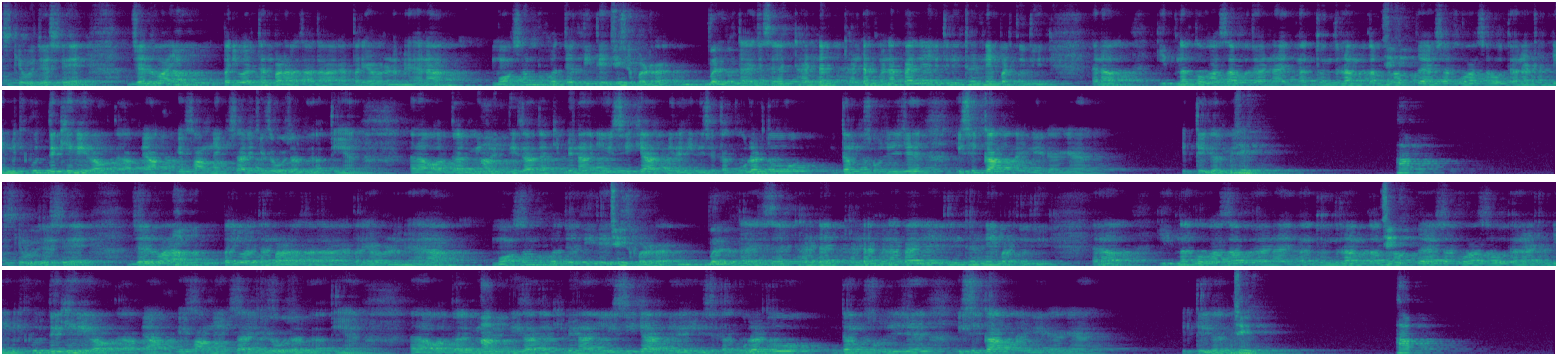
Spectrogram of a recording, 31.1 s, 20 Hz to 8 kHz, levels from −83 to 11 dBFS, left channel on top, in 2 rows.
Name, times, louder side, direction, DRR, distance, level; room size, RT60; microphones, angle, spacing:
voice 1, 0.0-4.4 4.9-23.5 23.8-26.4 27.5-28.1, left 1 dB, 50° left, 2 dB, 6.1 m, -27 dB
voice 2, 20.3-20.6 27.8-28.1 29.5-29.6, right 2 dB, 55° right, 6 dB, 2.4 m, -25 dB
27.5 x 13.5 x 9.9 m, 1.2 s
head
